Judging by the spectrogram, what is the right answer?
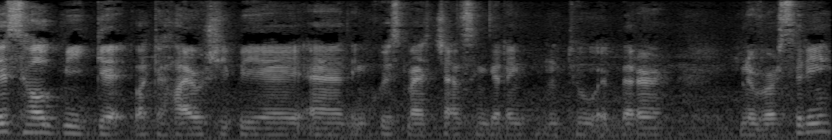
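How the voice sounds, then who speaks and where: A man's fairly low voice in an Arabic accent, with fairly even intonation and audible room echo. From Syria. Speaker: pre-med college student vlogger. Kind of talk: casual vlog monologue.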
